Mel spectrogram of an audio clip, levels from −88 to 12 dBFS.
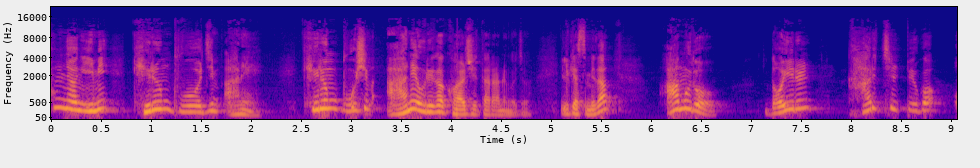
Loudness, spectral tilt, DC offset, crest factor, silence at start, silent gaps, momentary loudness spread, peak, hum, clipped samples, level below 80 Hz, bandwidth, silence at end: -19 LUFS; -5.5 dB/octave; under 0.1%; 18 dB; 0 s; none; 14 LU; -2 dBFS; none; under 0.1%; -52 dBFS; 14 kHz; 0.25 s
